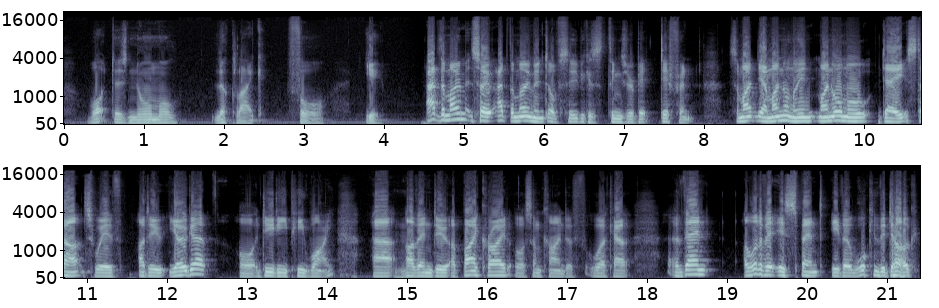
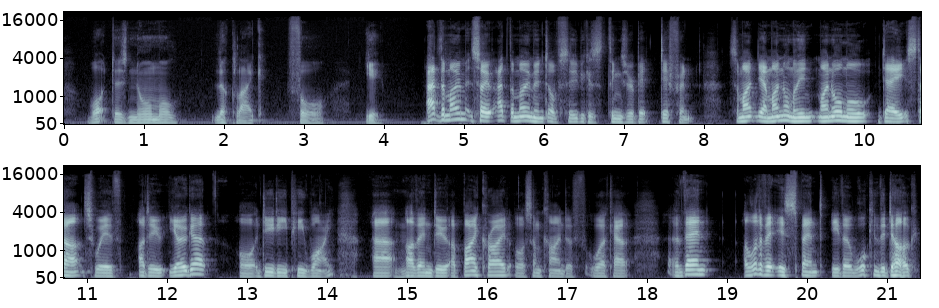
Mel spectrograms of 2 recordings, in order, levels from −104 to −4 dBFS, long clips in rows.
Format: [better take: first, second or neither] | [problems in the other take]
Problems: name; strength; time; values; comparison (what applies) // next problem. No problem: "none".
second | distortion; slight; 4% of the sound clipped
